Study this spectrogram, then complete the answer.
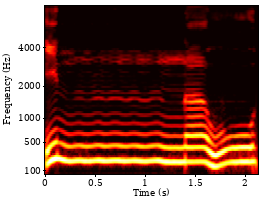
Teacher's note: nun yang bertasdid ghunah musyadadah. Kita dengungkan selama tiga harakat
